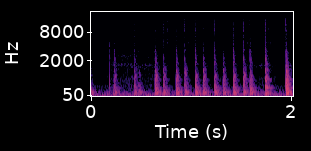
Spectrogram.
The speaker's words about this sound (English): Can you do a drum roll? Just so the mic doesn't pick up like a really loud banging or anything.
